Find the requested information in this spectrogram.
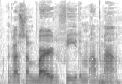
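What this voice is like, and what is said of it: Mumbling with a full mouth. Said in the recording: “you're mumbling”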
